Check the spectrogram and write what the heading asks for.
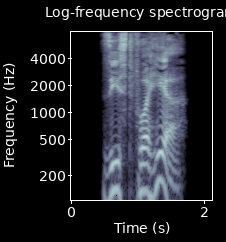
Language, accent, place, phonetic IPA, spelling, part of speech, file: German, Germany, Berlin, [ˌziːst foːɐ̯ˈheːɐ̯], siehst vorher, verb, De-siehst vorher.ogg
- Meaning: second-person singular present of vorhersehen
